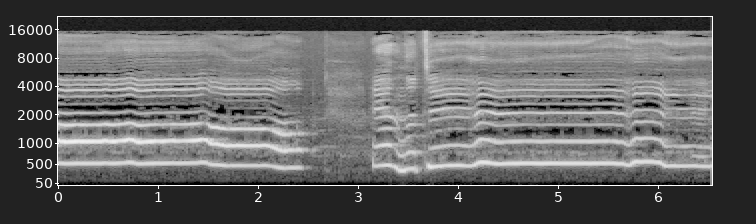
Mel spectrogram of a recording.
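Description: A girl singing unaccompanied, holding a long steady note, pausing briefly for breath about two and a half seconds in, then holding a second long note.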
